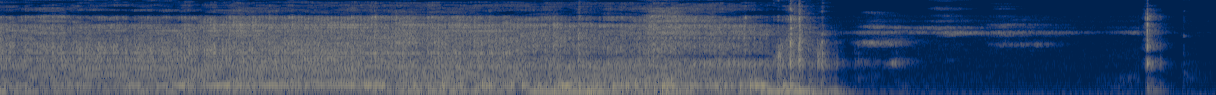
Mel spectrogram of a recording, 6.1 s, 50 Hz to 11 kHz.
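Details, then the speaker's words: Husqvarna 128L string trimmer after new fuel lines; it was boggy and inconsistent under carburetor adjustments, slightly richened. Uneven high-speed buzz that sags and dies after about four seconds. Running lean from a metering diaphragm found rock-hard. "It didn't respond consistently to my efforts to that's a clue. And in this case, I feel that the metering diaphragm is probably stiff."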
